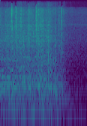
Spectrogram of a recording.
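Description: A sewing machine runs a zigzag stitch around the edge of a circle skirt, whirring steadily at close range and then tapering off near the end.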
